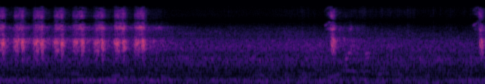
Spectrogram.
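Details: Magpie chattering in a quick burst of about seven harsh, rasping notes, then pausing before two isolated scratchy calls, with a constant low background rumble throughout.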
